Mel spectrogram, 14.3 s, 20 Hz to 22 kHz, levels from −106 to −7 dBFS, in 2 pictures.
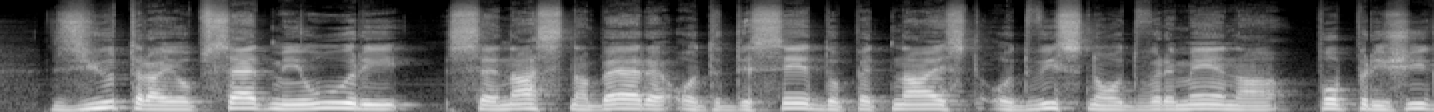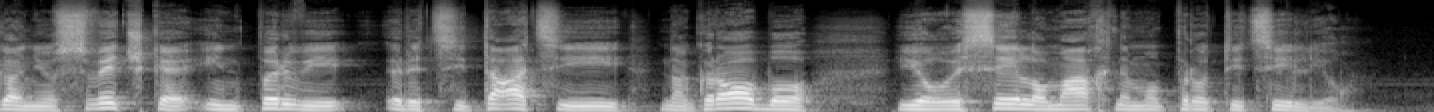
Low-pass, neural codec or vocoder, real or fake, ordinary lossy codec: none; none; real; none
